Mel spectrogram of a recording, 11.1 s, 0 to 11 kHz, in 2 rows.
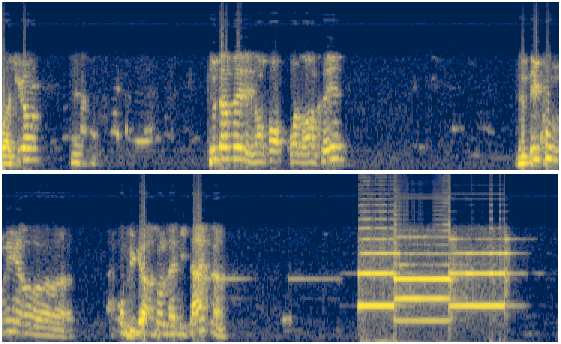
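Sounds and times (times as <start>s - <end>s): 
speech: 0.0s - 1.0s, 2.1s - 3.5s, 5.1s - 7.9s
faint tone: 7.6s - 9.6s
gendarmerie car siren: 7.8s - 11.0s.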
